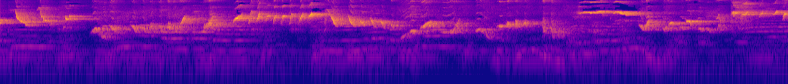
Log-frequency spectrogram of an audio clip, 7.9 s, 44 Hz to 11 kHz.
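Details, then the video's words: Singing continuously, a 3.5-month-old Medan-type White-rumped shama with black legs, caged at a home in Yogyakarta, delivers loud, rapid strings of descending whistled slurs and chirps that step up and down in quick succession. "Istimewa Murai Trotol Gacor Dor-Murai Batu Medan Kaki Hitam Trotol-Lagu Murai Medan-Trotolan Murai"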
